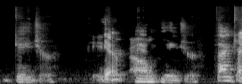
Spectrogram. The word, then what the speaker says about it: Gauger: It rhymes with major, so gauger.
